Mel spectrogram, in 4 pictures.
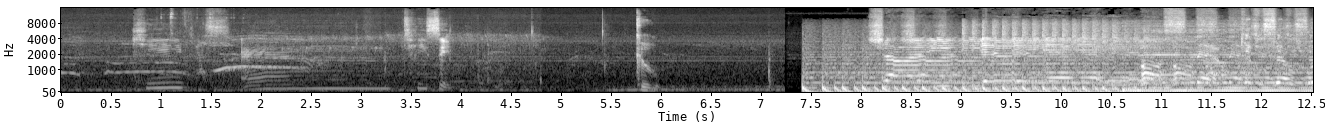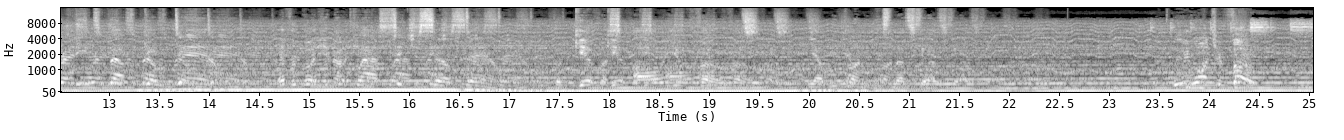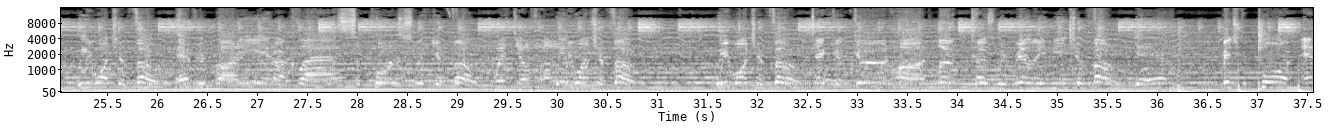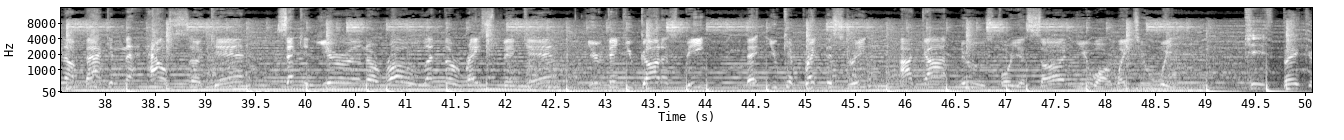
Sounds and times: Speech: 0:00.5 - 0:02.2, 0:03.4 - 0:04.0, 0:05.8 - 0:06.0, 0:17.7 - 0:21.6
Music: 0:07.4 - 0:50.0.

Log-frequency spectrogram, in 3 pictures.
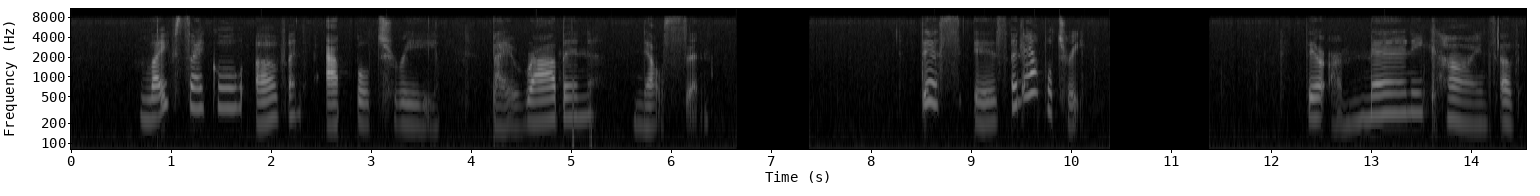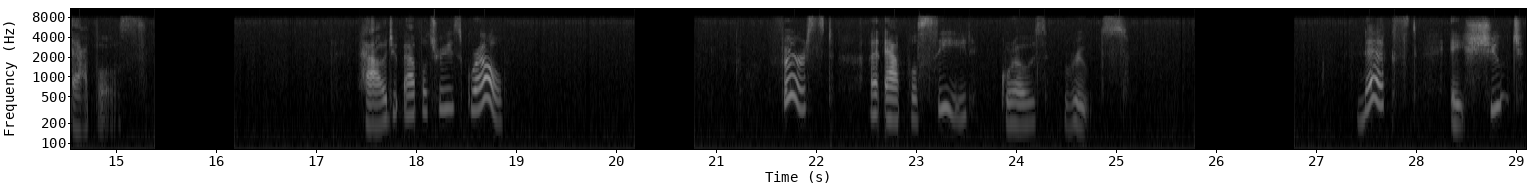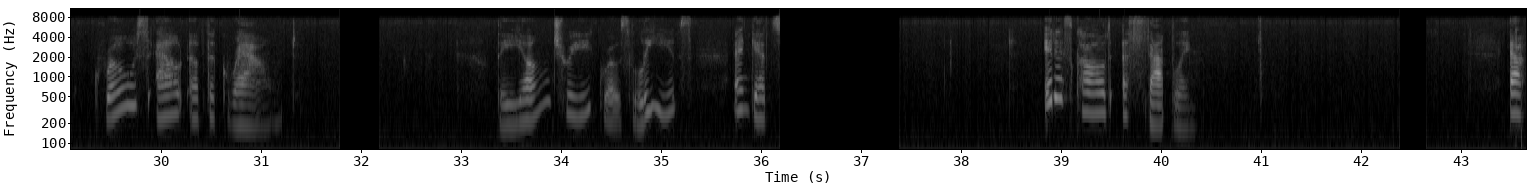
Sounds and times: Speech: 0:00.7 - 0:06.4, 0:08.5 - 0:10.1, 0:12.3 - 0:15.3, 0:17.4 - 0:18.9, 0:21.6 - 0:25.2, 0:27.4 - 0:31.4, 0:33.4 - 0:36.2, 0:38.8 - 0:40.4.

